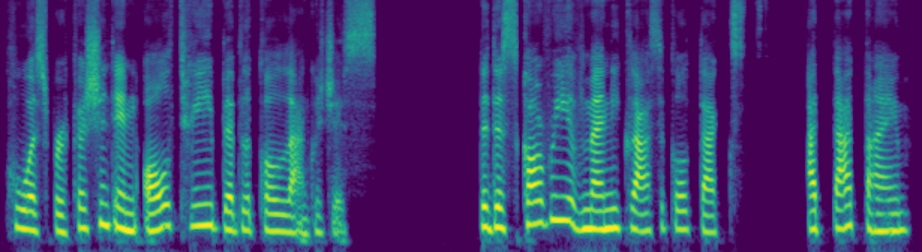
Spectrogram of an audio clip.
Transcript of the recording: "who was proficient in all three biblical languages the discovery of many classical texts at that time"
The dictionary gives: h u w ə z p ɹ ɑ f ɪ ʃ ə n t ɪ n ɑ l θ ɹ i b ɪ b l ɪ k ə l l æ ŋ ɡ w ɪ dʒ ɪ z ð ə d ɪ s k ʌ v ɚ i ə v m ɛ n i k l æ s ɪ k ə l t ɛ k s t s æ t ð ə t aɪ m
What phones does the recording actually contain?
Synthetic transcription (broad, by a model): h u w ə z p ɹ ɑ f ɪ ʃ ə n t ɪ n ɑ l θ ɹ i b ɪ b l ɪ k ə l l æ ŋ ɡ w ɪ dʒ ɪ z ð ə d ɪ s k ʌ v ɚ i ə v m ɛ n i k l æ s ɪ k ə l t ɛ k s t s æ t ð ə t aɪ m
